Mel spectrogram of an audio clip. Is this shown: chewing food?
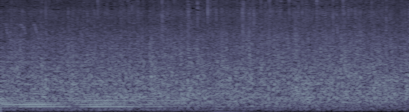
no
